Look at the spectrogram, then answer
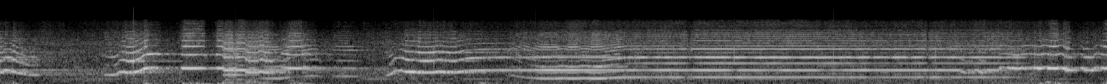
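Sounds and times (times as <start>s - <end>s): bamboo flute long notes: 0.0s - 11.0s
lower melodic instrument: 0.0s - 11.0s.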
